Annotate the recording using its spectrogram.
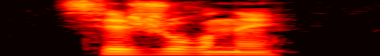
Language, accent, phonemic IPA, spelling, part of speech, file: French, France, /se.ʒuʁ.ne/, séjourner, verb, LL-Q150 (fra)-séjourner.wav
- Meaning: to stay, to sojourn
